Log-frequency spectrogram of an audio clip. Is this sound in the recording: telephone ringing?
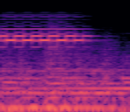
yes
